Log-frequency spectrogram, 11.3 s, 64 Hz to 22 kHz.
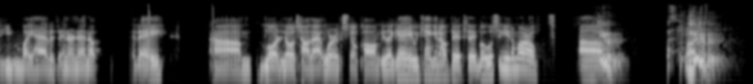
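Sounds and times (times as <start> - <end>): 
speech: 0.3 - 2.5, 3.1 - 9.4, 10.0 - 10.8
sneeze: 9.0 - 9.4, 10.2 - 11.0.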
